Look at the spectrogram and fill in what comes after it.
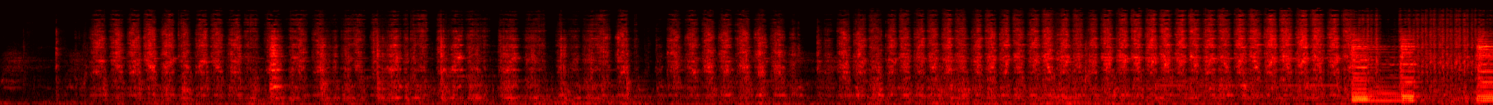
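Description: Hand file rasping back and forth along a rough-forged steel knife blade held in a bench vise, in quick, even strokes with a couple of brief pauses, taking down the rough forged surfaces. Guitar music comes in near the end.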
